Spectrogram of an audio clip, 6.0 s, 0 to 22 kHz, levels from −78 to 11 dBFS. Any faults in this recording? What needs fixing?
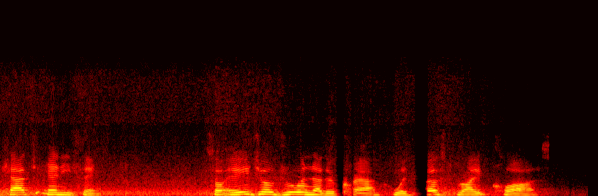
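From 2.99 to 4.30 s there's repeated packet loss giving that robotic sound: six gaps, about 260 ms missing in total, the longest 125 ms. Each hole gets patched by stretching the last bit of sound, so about a fifth of that stretch is filler and comes out choppy. A bigger jitter buffer plus forward error correction would help.

Then at 5.70 to 5.73 s there's a short concealed packet loss. About 20 ms never arrived, and the decoder papered over it by extending the preceding sound and blending back in, leaving a quick smear. Enabling FEC or a touch more jitter buffering would cover a single drop like that.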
